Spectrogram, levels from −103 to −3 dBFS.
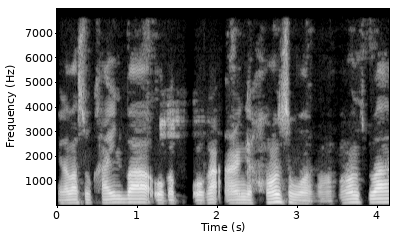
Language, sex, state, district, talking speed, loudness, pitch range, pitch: Bhojpuri, male, Uttar Pradesh, Ghazipur, 130 wpm, -17 LUFS, 115-135 Hz, 120 Hz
